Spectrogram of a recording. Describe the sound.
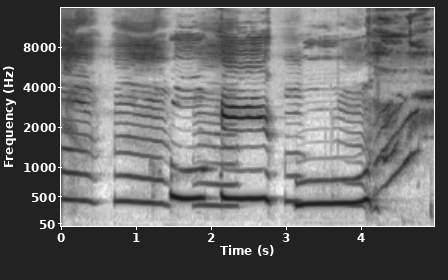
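A voice imitates drawn-out, whale-like moaning, like Dory trying to speak whale: a series of long, wavering tones that hold and shift pitch, ending in a rising, strained wail, loud with no other talk.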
